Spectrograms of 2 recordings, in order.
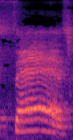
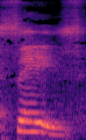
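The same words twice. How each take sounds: First: The vowel is an open E sound. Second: The vowel is a closed diphthong sound. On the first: The speaker calls it right. "é says, com som aberto" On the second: The speaker calls it wrong. "não é says"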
